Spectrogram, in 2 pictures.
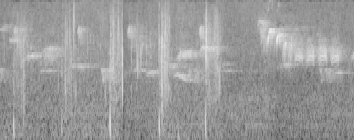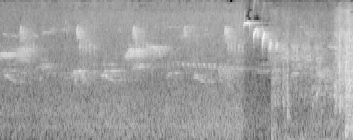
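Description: Birds chirp outdoors in Jamaica, with repeated thin high calls scattered through the scene over steady footsteps and light rustling, moderately distant, with no talk.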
